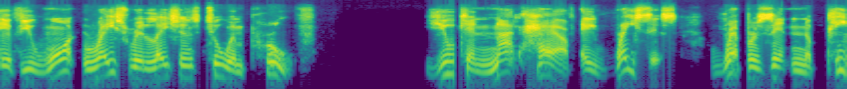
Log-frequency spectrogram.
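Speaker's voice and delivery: very slow, deliberate, spaced out word by word. Speaker repeating his point to listeners, said really slowly. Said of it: "I'm going to say that real slow".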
